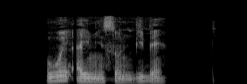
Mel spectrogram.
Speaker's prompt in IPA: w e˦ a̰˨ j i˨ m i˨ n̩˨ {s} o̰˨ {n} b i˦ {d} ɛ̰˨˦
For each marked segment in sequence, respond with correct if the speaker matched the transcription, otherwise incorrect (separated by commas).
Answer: correct, correct, incorrect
